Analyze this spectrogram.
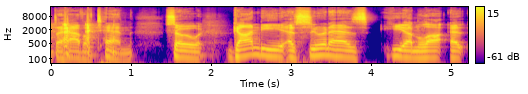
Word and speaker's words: Gandhi: rest of the world Gandhi not Gandhi Kyle Gandhi spelled like candy but with a G almost couldn't finish that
